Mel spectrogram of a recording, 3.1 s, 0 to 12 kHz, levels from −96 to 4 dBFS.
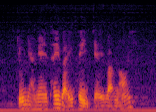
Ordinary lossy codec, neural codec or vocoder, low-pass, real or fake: MP3, 64 kbps; none; 10.8 kHz; real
